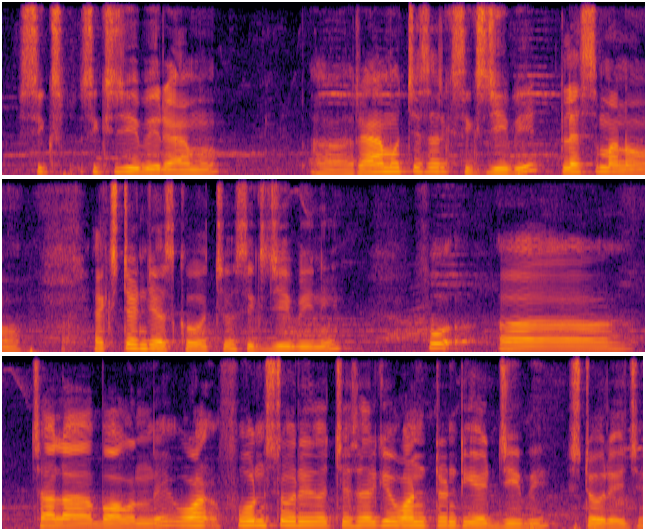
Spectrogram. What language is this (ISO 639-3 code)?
tel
